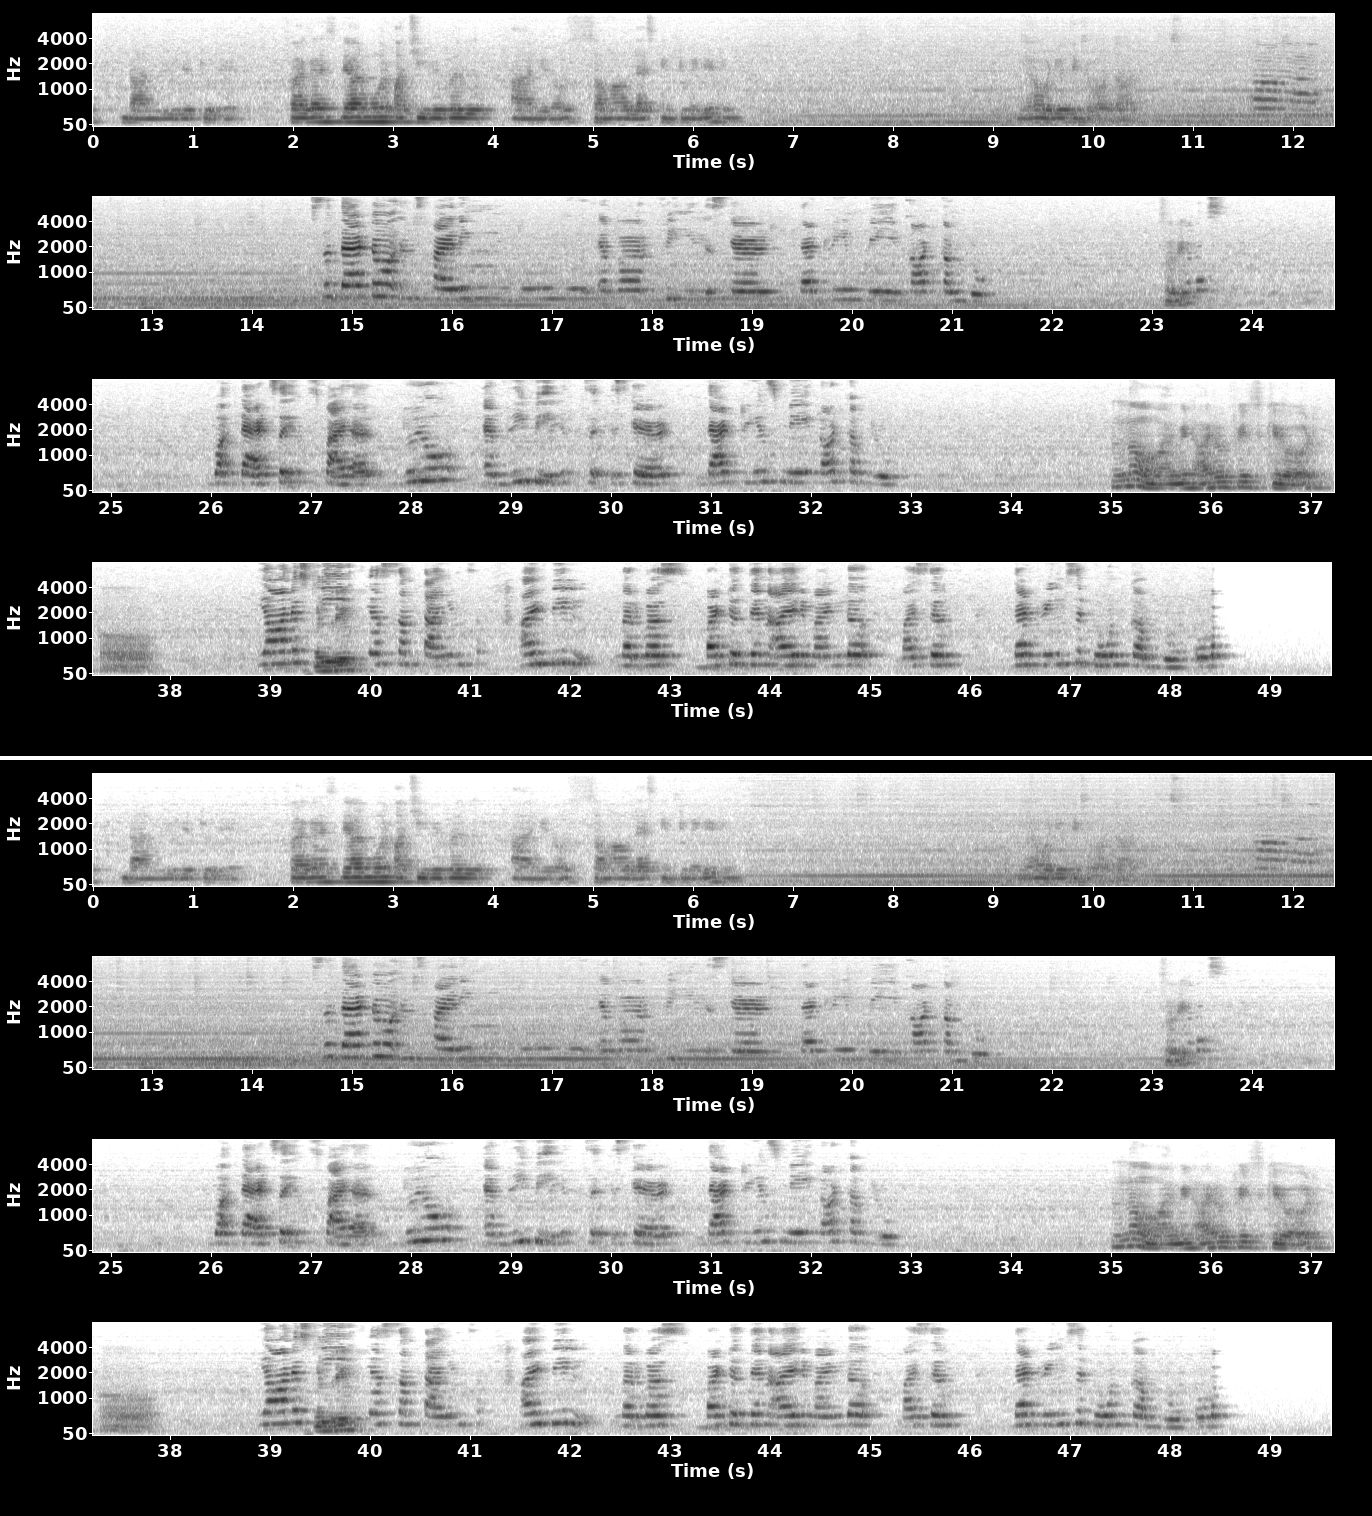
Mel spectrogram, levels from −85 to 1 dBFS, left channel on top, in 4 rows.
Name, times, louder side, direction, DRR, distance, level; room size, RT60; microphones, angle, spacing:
voice 1, 0.0-1.5 2.0-6.5 9.2-10.6 14.1-14.2 23.1-23.6 35.0-37.9 39.4-39.9, left 2 dB, 20° left, 0.6 m, -30 dB
sound 1, 5.2-24.2, right 3 dB, 30° right, 0.6 m, -40 dB
voice 2, 11.6-12.3 14.7-19.2 19.5-21.4 23.4-23.5 26.0-26.9 27.2-27.6 27.9-28.4 28.7-30.6 31.0-32.8 38.9-41.0 41.5-42.2 42.5-43.1 43.4-45.0 45.3-45.8 46.5-48.5, left 3 dB, 80° left, 0.5 m, -27 dB
5.0 x 2.0 x 2.4 m
head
